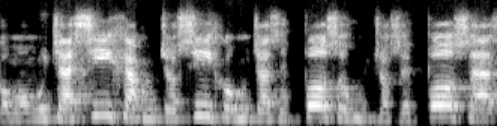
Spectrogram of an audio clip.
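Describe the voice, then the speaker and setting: A woman's voice with a fairly high pitch. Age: 60s. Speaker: caregiver volunteer. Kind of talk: panel talk. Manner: halting.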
